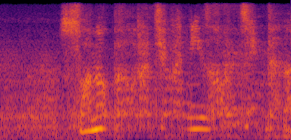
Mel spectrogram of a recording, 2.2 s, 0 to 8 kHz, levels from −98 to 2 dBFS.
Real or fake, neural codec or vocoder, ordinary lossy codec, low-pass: fake; codec, 16 kHz in and 24 kHz out, 0.8 kbps, FocalCodec, streaming, 65536 codes; none; 7.2 kHz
